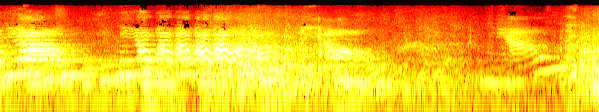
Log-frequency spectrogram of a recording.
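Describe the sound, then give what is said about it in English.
Two sopranos trade sung meows in an operatic cat duet, singing the word meow repeatedly with wide vibrato, overlapping playfully against soft piano accompaniment, rising and falling in loud, sustained phrases. “Rossini, for example, famously wrote a cat duet where he asked sopranos to stand on stage and sing the word meow repeatedly”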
